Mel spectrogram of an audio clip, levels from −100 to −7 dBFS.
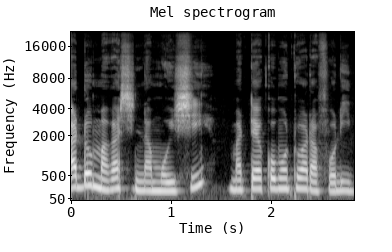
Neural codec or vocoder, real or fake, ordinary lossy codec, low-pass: none; real; none; none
